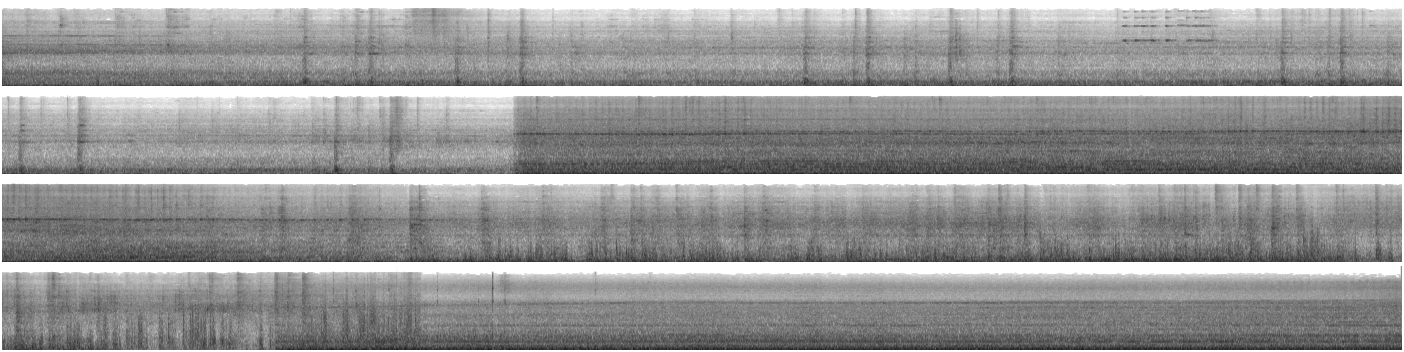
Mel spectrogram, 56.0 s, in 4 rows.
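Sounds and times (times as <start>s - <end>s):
diesel locomotives running: 0.0s - 56.0s
train wheels clicking over rail joints: 1.4s - 15.9s, 16.6s - 18.6s, 19.2s - 47.2s.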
